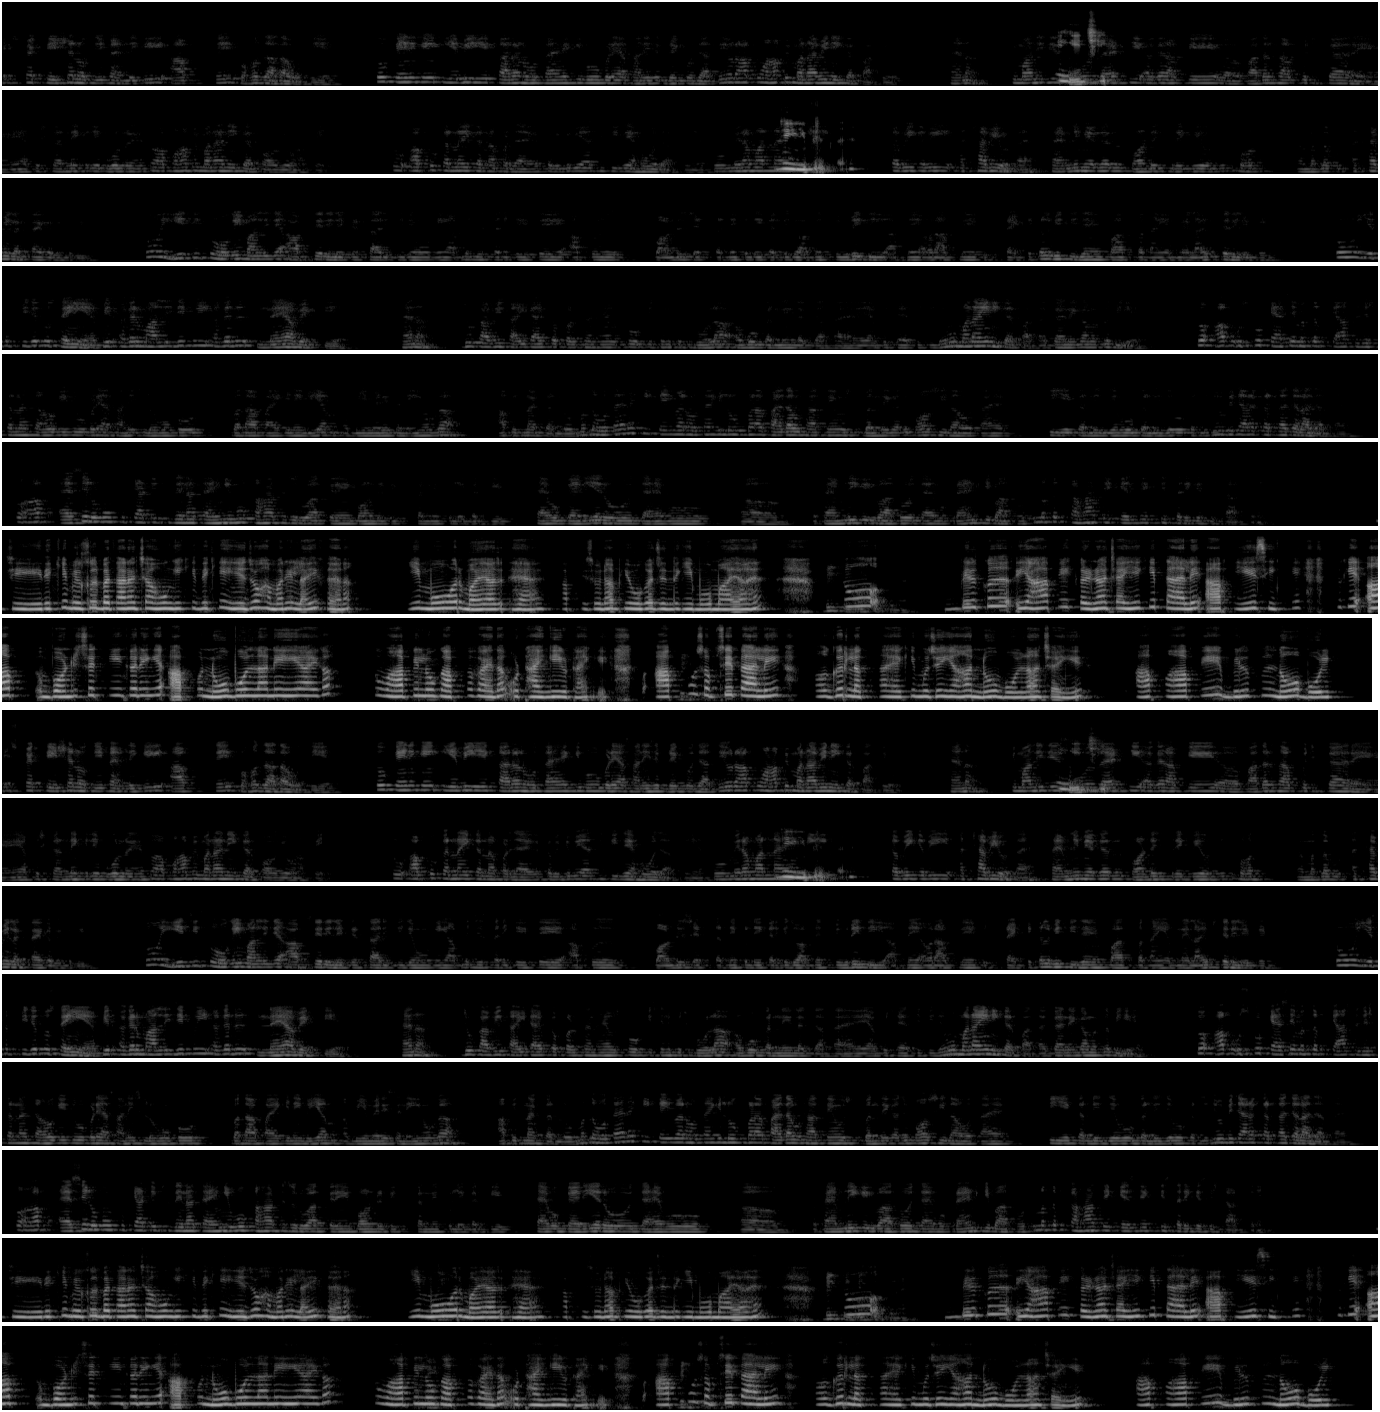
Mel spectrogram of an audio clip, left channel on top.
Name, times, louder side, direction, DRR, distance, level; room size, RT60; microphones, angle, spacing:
voice 1, 0.0-1.9 2.1-3.3 3.7-8.9 9.5-9.8 10.1-17.0 17.7-22.1 22.7-26.3 26.7-27.2 27.4-28.4 29.0-33.7 34.0-37.3 37.6-40.2 40.9-44.7 45.3-45.5 45.9-52.7 53.2-57.0 57.3-59.6 60.0-65.1 65.5-68.5 68.9-73.8 74.1-75.8 76.2-76.6 77.0-81.4 86.8-87.0 90.8-91.6 100.6-100.7 103.1-103.4, right 2 dB, 45° right, 5 dB, 2.5 m, -50 dB
voice 2, 10.6-11.0 21.5-22.0 82.6-86.1 86.6-90.7 91.0-91.3 92.0-99.6 100.1-107.1 107.7-109.6, left 4 dB, 45° left, 16 dB, 0.6 m, -32 dB
11.5 x 9.0 x 4.7 m, 0.33 s
head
